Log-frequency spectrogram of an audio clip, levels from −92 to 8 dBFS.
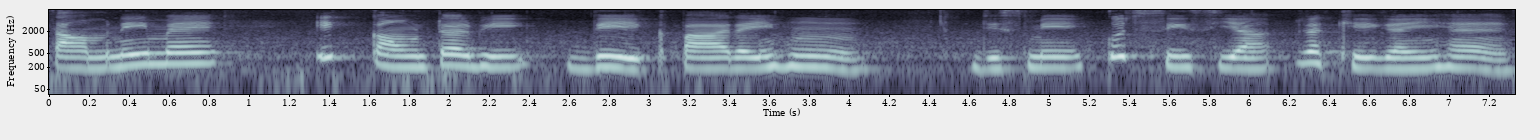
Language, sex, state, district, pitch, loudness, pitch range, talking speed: Hindi, female, Bihar, Kaimur, 200 Hz, -17 LUFS, 190-215 Hz, 125 wpm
